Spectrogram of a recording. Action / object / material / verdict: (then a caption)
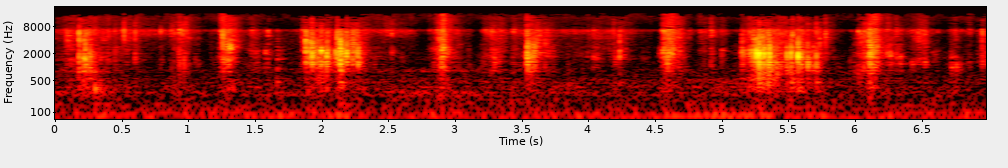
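scrape / plaster-coated soft clay lump / plaster, clay / none. Both hands squeeze, crush and tear a hand-sized, solid lump of soft blue foam clay coated in a cracked, painted plaster crust, pressing in with their fingertips. The crust gives off dry, bright crackling and crunching bursts that die away almost instantly, separated by brief quiet gaps. Pieces of the crust crumble away as the lump is worked.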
